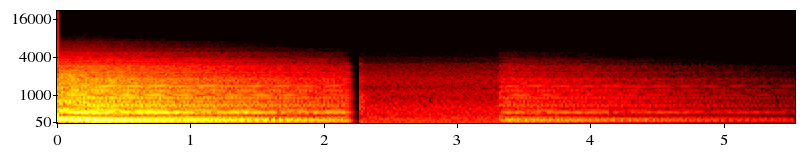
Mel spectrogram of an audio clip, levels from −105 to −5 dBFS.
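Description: At 2.16 s the audio freezes for about 1.1 s, until 3.31 s: the last sound is stretched into a fading buzz or hiss, with about 40 ms of silence, then carries on where it stopped. That's a call audio freeze, likely from delayed packets draining the jitter buffer. Nothing is lost, but everything after runs 1.14 s late.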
